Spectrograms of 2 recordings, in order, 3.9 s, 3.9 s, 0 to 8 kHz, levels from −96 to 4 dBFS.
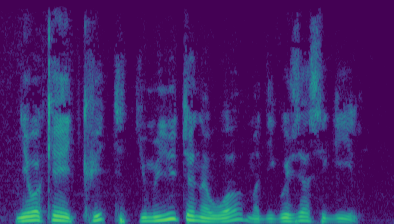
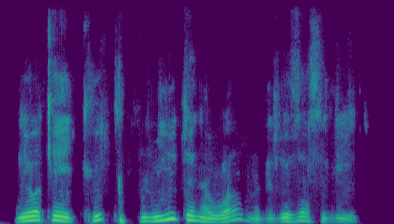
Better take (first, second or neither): first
